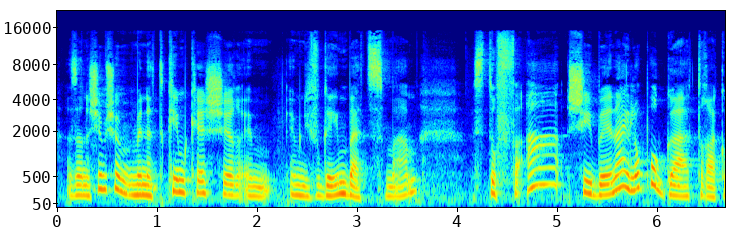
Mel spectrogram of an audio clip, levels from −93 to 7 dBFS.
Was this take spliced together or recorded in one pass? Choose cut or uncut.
cut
